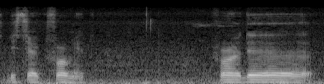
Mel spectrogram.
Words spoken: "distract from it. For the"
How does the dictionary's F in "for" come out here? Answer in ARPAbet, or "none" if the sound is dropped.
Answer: F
